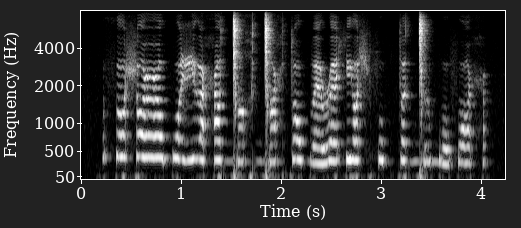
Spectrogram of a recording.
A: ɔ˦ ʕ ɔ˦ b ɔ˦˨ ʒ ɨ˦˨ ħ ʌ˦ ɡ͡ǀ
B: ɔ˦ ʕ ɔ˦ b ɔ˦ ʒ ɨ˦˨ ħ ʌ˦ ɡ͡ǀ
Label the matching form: A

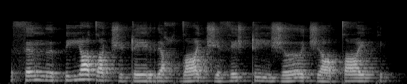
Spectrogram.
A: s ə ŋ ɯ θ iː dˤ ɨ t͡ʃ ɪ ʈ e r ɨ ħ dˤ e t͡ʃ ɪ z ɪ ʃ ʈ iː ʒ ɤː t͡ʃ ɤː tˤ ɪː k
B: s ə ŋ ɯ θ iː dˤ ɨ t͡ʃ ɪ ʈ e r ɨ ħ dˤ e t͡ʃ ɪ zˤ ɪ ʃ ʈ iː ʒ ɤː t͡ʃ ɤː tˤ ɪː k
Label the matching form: A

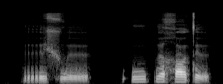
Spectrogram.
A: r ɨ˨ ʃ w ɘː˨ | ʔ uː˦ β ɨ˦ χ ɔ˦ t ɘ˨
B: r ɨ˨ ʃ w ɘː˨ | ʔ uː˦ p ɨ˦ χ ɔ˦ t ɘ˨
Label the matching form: B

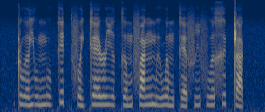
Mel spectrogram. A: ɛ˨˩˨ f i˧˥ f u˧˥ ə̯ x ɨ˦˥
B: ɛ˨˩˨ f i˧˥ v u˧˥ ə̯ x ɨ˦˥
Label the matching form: A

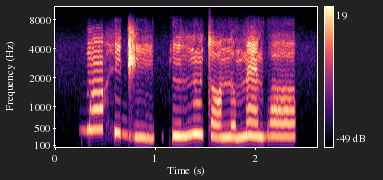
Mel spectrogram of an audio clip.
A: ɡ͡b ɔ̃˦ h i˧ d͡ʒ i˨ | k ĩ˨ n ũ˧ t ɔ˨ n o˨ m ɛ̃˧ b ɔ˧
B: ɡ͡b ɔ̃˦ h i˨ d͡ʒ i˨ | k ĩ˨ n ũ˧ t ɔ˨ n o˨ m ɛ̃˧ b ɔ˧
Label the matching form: A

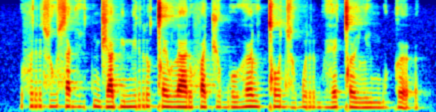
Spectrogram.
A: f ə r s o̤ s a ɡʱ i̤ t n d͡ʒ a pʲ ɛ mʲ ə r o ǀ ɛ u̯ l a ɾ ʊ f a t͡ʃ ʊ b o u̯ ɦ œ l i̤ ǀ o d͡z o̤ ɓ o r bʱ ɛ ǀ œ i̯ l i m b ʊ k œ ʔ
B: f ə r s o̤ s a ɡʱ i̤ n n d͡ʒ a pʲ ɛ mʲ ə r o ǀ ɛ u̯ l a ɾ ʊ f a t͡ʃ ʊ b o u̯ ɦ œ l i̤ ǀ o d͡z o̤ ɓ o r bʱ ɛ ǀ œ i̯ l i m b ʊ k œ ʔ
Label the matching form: A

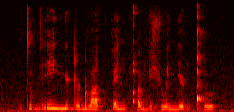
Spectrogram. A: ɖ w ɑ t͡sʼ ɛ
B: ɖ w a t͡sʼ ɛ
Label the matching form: A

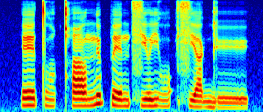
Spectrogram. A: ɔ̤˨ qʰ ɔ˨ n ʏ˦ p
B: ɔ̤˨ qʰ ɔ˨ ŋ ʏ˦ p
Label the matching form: A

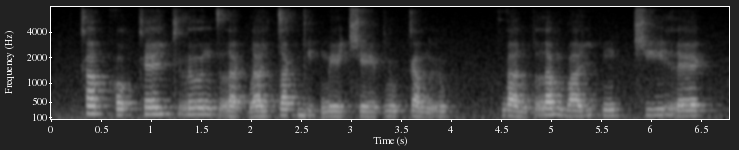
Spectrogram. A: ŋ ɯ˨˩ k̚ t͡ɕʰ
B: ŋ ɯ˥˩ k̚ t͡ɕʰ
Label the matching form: A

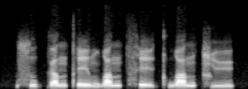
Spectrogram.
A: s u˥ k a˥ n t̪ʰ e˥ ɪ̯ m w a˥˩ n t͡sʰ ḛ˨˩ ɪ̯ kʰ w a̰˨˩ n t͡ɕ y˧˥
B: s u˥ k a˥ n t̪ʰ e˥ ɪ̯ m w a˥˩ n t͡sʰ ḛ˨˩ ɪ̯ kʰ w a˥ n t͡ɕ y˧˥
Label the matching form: B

